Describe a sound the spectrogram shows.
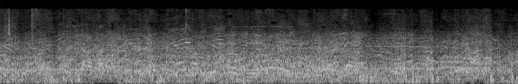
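A marching band plays brass and drums loudly outdoors.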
